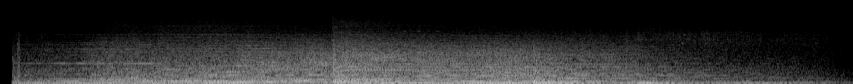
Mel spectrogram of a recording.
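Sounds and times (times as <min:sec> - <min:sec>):
death music: 0:00.2 - 0:08.3.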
